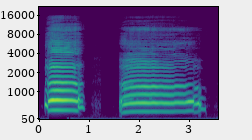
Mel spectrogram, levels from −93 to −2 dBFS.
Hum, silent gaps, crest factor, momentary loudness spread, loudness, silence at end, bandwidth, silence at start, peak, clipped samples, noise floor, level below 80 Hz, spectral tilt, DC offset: none; none; 16 dB; 17 LU; -26 LUFS; 0.3 s; 15.5 kHz; 0.1 s; -10 dBFS; under 0.1%; -76 dBFS; -82 dBFS; 0 dB/octave; under 0.1%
